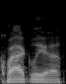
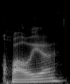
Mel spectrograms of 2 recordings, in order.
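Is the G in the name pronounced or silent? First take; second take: pronounced; silent. First: The G in the name is pronounced. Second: The G in the name is silent. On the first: This is the pronunciation used growing up. "I grew up saying quaglia" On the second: This is the Italian pronunciation. "I say it with a silent G. That that's how it would be pronounced in Italian"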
